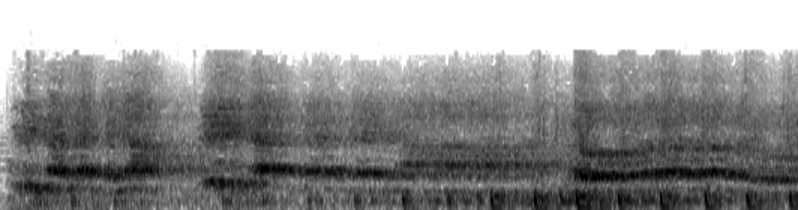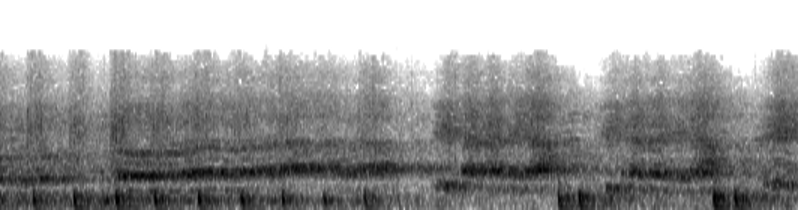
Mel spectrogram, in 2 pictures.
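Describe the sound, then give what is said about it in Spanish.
Valencia football fans at Mestalla chant loudly in unison in protest at club owner Peter Lim, a sustained, rising-and-falling melodic shout driven by a steady rhythmic beat, continuing throughout with no individual talk. “Ayer, en Mestalla, la gente protestó antes y después.”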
